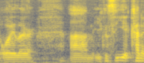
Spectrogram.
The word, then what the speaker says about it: Euler: right here X Y is y this is pronounced Euler and what this means is that it actually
